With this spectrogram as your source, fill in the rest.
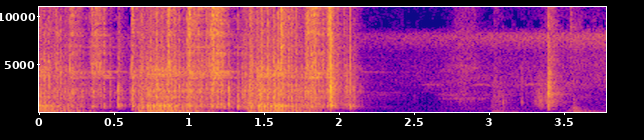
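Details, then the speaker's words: Echo CS-590 (Timberwolf) chainsaw on premix fuel, no starting fluid, after the carburetor was adjusted and fuel turned up, at wide-open throttle: ragged, uneven surges, then it cuts out and falls silent. Owner suspects a fuel problem or bad carburetor and plans to replace it. "Well, as we can see from the clips, this thing did not start. If it started, it started and died. So I think we got a fuel problem."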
